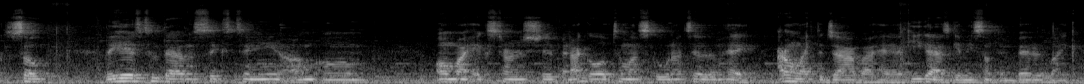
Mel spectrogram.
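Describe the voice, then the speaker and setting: A man in his thirties from Alabama, telling a casual storytime to his viewers and calling them y'all. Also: on the low side. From Auburn, Alabama. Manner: chatty, addresses viewers as y'all. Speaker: vlogger and chef. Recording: roomy echo with music behind.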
